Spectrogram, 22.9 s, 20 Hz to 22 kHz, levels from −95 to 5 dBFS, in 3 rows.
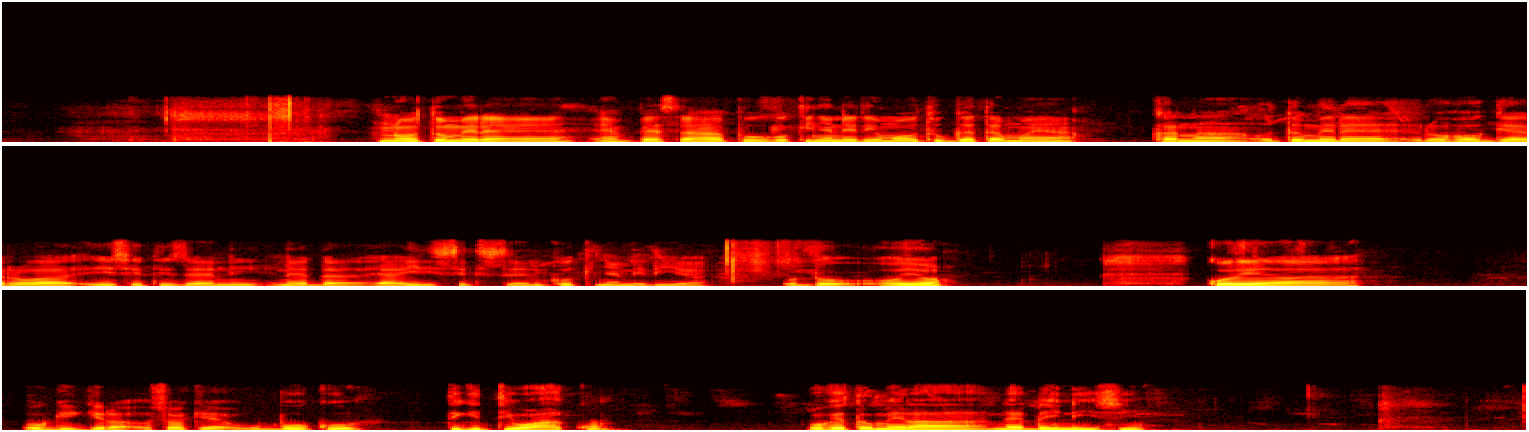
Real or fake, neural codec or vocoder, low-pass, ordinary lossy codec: real; none; 7.2 kHz; none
